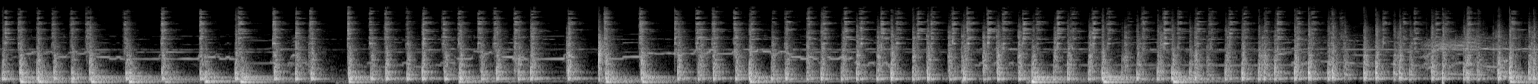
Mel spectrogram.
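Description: Live Hiroshima kagura hayashi: a large barrel drum beaten in a fast, steady rhythm with small hand cymbals clashing on the strokes, under a high bamboo flute melody.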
